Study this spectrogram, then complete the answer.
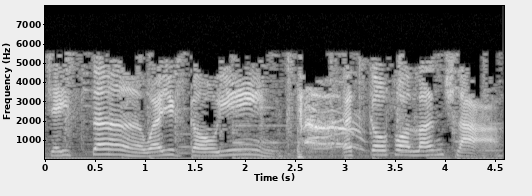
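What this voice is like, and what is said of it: Put-on Singaporean English accent. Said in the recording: “I can do the Singaporean accent ... So they add a lot of la at the end ... 他们的那个 intonation 会比较不一样 ... it sounds a bit Indian”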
